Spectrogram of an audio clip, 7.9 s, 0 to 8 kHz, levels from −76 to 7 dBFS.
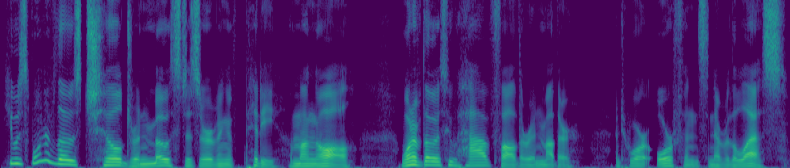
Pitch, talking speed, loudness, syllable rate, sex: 125 Hz, 190 wpm, -21 LUFS, 5.8 syllables/s, male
